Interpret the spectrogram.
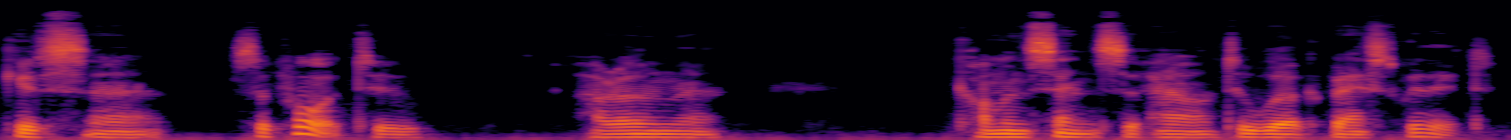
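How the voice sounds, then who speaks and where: Male meditation guide, husky and slow, gently reflective, leaving generous space between phrases. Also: deep voice, fairly even intonation. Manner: gentle reflective questioning, deliberate phrasing with long pauses. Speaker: meditation teacher.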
